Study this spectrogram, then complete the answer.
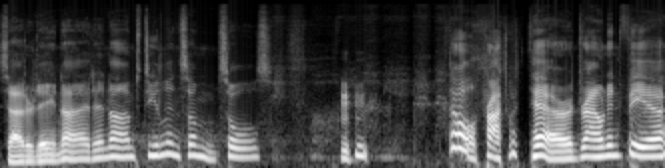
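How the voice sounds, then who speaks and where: In a put-on character voice at a middle pitch, the speaker moves at a fairly slow pace with long, frequent pauses. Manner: menacing, theatrical.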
